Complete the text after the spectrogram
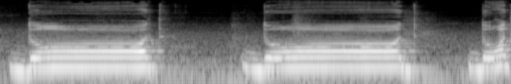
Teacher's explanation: آپ کے زبان کے کناروں سے ادا ہوتا ہے۔ آپ کی زبان کی جو سائڈز ہیں، آپ کی زبان کی چاہے وہ دائیں سائڈ ہے یا چاہے وہ بائیں سائڈ ہے، یہ آپ کی سائڈ کے جو دانت ہیں، جو مطلب جو داڑیں ہیں، اس کو لگنی چاہیے آپ کی زبان۔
